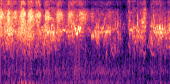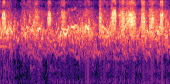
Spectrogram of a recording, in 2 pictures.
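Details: Colony of budgerigars in an aviary chirping and singing, bursts of bright high warbles and squawky chirps rising and falling in loudness, one short pause near two seconds.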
